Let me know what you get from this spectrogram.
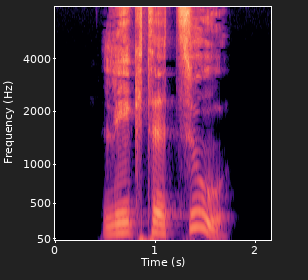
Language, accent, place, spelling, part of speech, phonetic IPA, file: German, Germany, Berlin, legte zu, verb, [ˌleːktə ˈt͡suː], De-legte zu.ogg
- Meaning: inflection of zulegen: 1. first/third-person singular preterite 2. first/third-person singular subjunctive II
